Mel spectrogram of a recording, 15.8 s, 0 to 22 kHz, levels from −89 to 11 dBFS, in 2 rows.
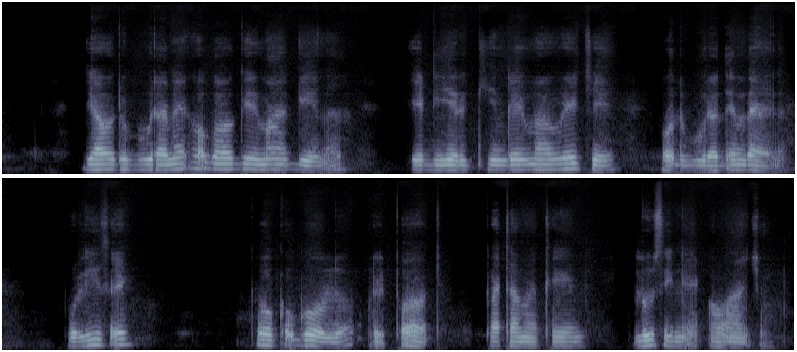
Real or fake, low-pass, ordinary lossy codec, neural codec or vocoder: fake; none; none; codec, 44.1 kHz, 2.6 kbps, DAC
